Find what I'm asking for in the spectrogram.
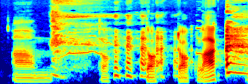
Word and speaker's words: Dok Rak: And funny to hear everyone pronounce it so differently, like Dok Rak, Dok Rak, Dok Rak. Dok Rak, which is how I think it's actually more close in Thai.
